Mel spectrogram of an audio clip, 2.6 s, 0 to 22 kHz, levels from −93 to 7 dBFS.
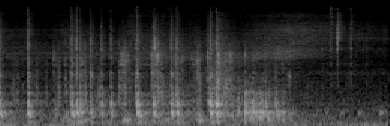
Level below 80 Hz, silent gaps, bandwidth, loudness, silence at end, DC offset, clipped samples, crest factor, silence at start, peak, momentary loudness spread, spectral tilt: -54 dBFS; none; 18 kHz; -36 LUFS; 0 s; under 0.1%; under 0.1%; 22 dB; 0 s; -16 dBFS; 15 LU; -4.5 dB/octave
